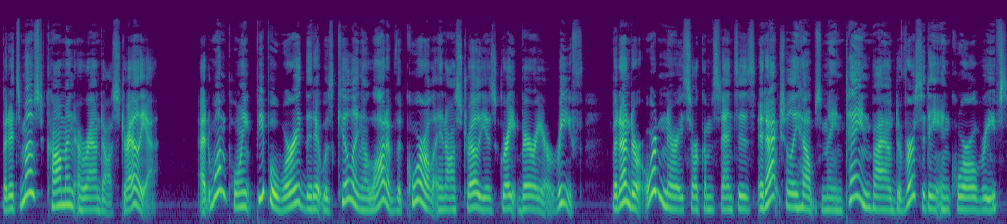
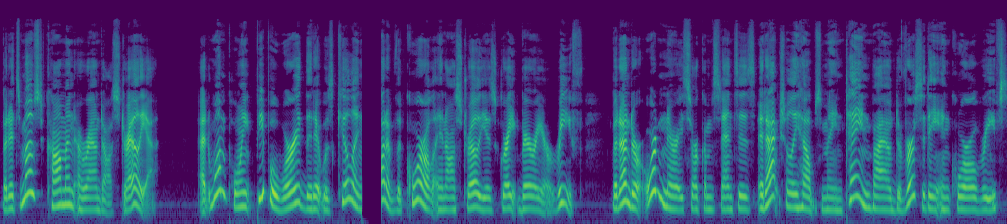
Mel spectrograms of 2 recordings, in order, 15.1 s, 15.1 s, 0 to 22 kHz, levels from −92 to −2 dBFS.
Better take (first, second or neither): first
